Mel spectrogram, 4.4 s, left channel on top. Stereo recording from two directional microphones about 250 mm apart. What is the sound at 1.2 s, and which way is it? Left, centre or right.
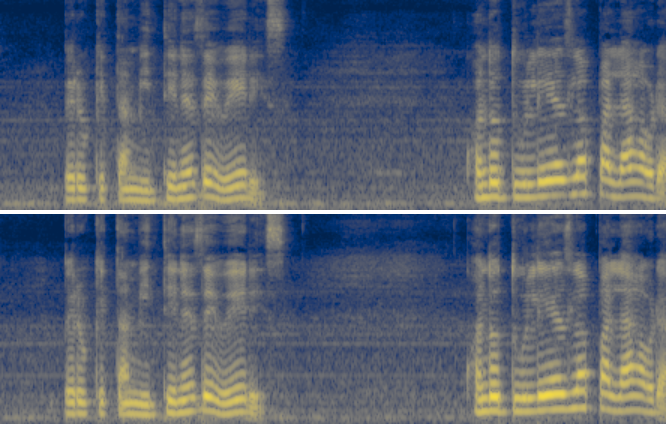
Speech, right.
